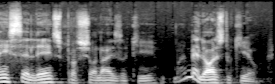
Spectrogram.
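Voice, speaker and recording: In a very clean recording with a silent background, a man with an ordinary speaking voice talks at a moderate pace with lively intonation. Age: 60s. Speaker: lawyer and accountant. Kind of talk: interview podcast conversation.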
